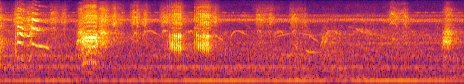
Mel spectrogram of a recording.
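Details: Yellow-rumped caciques at a colony settlement in Colombia, loud bursts of harsh squawks, liquid gurgles and looping whistled notes overlapping from several birds, over a constant low hum.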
